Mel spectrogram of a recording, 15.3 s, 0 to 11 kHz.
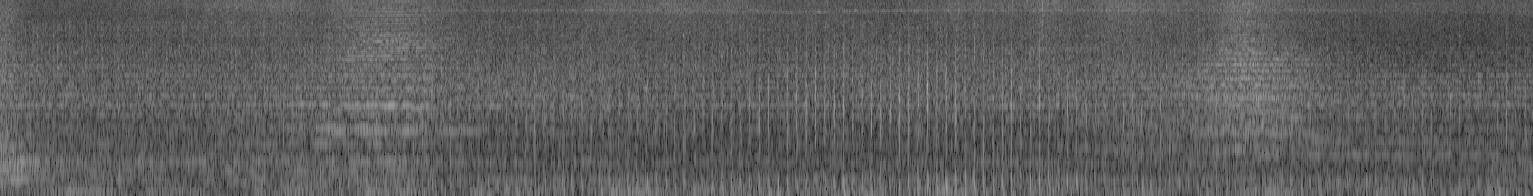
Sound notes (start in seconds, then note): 3.8 helicopter passes over; 12.2 threatening music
